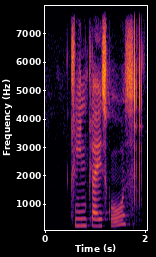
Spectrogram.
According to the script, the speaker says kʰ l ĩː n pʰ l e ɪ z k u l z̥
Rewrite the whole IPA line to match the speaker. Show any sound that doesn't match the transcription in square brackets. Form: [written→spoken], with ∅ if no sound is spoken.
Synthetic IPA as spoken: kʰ l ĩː n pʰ l e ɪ [z→s] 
